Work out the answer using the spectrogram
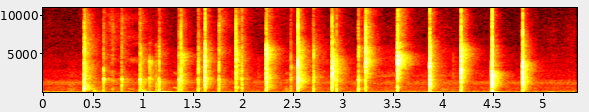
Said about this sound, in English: He just clapped for himself there? What a piece of shit. That's not me clapping, by the way.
